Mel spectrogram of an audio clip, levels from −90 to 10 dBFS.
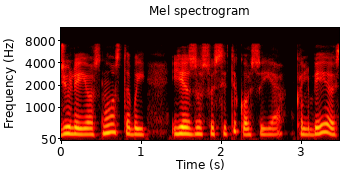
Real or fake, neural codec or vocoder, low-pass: fake; codec, 16 kHz, 4 kbps, X-Codec, WavLM features, trained on Multilingual LibriSpeech; 7.2 kHz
